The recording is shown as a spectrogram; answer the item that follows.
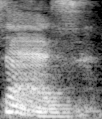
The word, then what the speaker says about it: says: pronunciation of this word now this word is says says says and lot says not says but says he says she says it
